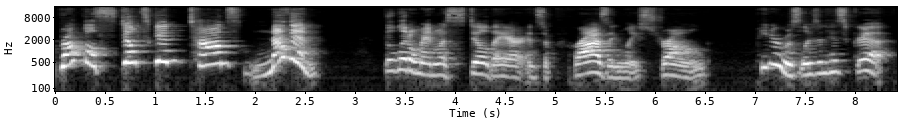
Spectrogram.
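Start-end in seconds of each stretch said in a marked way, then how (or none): 0.0-2.6 high, slow straining yell; yelling while gripping the stick; desperate shout. A narrator's reading. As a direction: shout with all his might.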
